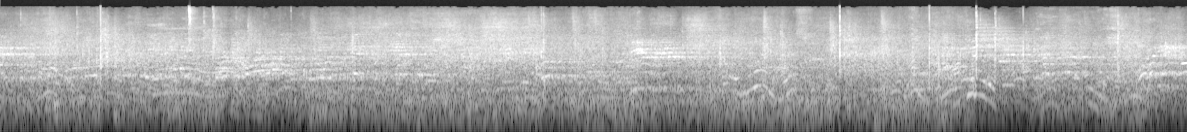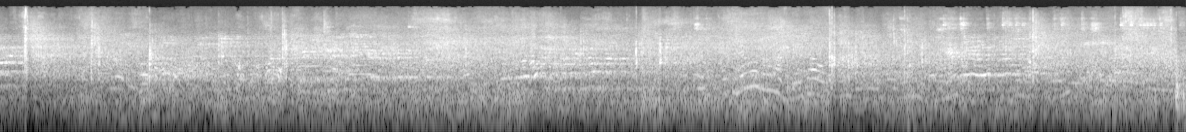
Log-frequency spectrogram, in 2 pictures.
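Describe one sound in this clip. A crowd of adult spectators chatters and calls out in an echoing rink.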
